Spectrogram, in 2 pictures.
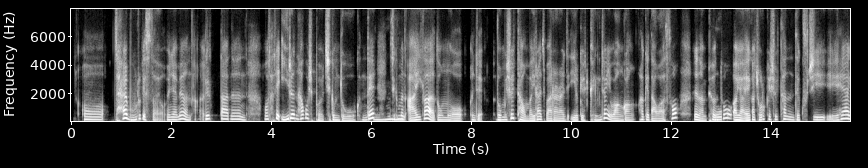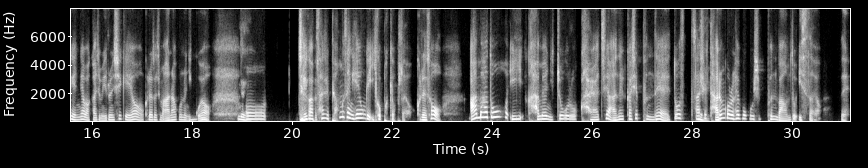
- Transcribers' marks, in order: other background noise; tapping
- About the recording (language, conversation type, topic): Korean, advice, 내 삶에 맞게 성공의 기준을 어떻게 재정의할 수 있을까요?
